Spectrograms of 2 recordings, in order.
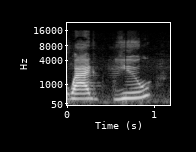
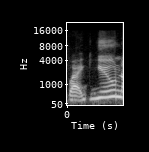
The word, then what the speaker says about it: Wagyu: Hassel Cattle Company is the absolute best source for farm-to-table Wagyu, we found out today that it's Wagyu, not Wagyu. Beef in the country.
